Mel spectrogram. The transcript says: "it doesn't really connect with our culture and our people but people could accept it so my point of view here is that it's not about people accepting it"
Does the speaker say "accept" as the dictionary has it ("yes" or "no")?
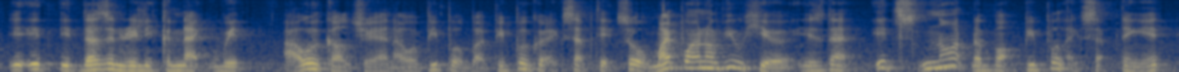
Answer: yes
